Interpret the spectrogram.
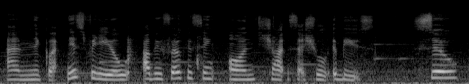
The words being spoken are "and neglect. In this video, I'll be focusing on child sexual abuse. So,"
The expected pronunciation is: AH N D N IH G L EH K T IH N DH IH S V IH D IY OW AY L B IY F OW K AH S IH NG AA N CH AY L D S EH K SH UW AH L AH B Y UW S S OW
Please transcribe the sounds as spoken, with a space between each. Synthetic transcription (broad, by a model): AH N N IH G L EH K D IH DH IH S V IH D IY OW AY L B IY F OW K AH S IH NG AA N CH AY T S EH K SH UW AH L AH B Y UW S S OW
